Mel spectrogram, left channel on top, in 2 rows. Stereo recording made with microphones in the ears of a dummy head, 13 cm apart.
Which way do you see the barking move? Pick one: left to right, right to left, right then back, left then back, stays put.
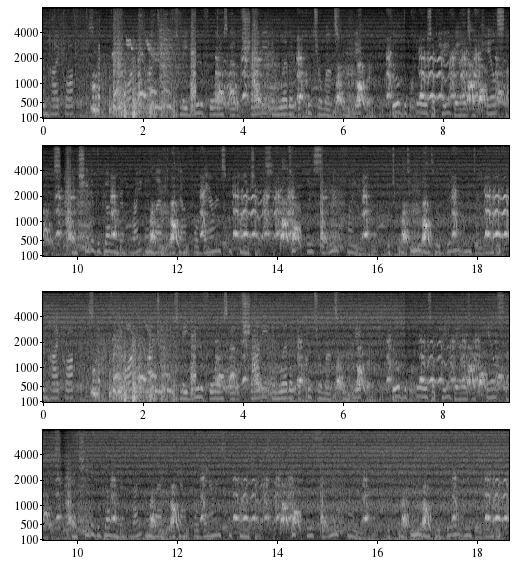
stays put.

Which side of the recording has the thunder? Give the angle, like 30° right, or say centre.
50° right.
